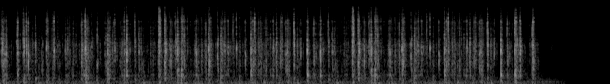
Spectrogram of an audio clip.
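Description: Keyboard typing sound effect: a quick, uneven run of key clicks that stops abruptly near the end.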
